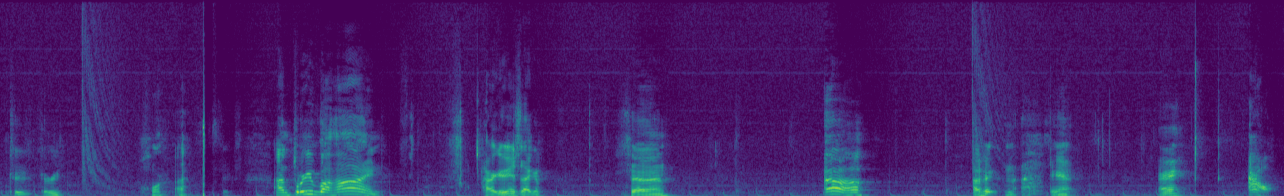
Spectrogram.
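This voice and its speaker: A man in his thirties hosts a gaming challenge in a casual, halting way. His mid-range voice swings widely, jumping into exclamations and dropping into muttered asides. Faint music plays behind him as he talks from a small room. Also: medium pitch, fairly bright tone. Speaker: gaming video host. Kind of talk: casual challenge gameplay commentary.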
